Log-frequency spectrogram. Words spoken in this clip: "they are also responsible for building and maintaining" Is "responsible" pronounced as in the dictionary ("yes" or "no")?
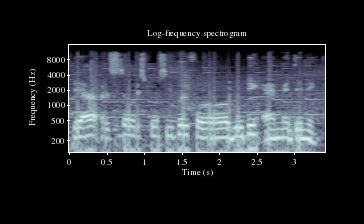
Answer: yes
